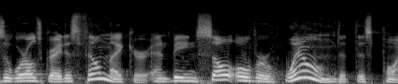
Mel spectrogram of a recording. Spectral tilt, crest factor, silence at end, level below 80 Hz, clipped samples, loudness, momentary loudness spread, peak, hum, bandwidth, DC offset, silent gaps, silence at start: -7 dB/octave; 12 dB; 0 s; -48 dBFS; under 0.1%; -17 LUFS; 9 LU; -4 dBFS; none; 11 kHz; under 0.1%; none; 0 s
